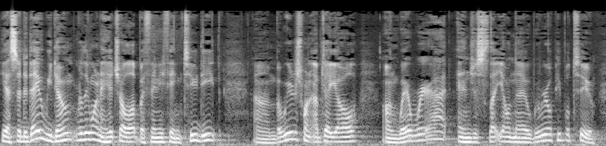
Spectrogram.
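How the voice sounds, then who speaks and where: A man's voice: medium pitch, expressive, quick pace, a little mellow. A young man from Mississippi with a Southern accent, co-hosting a casual podcast in a joking, playful way and laughing often. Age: young adult. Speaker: podcast co-host. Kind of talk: casual chat.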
